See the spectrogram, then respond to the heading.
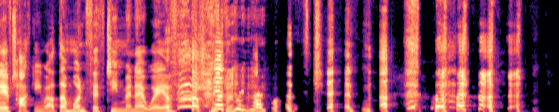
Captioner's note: laughs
